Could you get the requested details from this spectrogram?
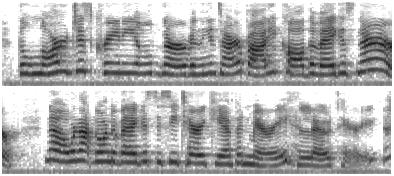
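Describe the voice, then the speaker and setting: Over noticeable background noise, a woman with a high pitch talks at a fairly quick pace in a raised, projected voice and an animated tone. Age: 40s. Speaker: network marketing seller. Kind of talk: sales pitch. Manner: fast.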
